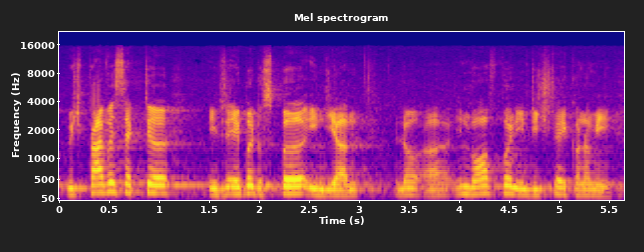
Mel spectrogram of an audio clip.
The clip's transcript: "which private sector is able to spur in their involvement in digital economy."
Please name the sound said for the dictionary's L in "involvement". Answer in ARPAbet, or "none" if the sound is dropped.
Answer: none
